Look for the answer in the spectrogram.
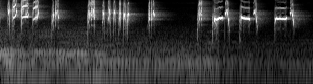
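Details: Long-tailed shrike in a full-repertoire tutor song, said to be easily provoked by other shrikes: quick clusters of sharp clicking chirps, then four ringing phrases each holding a clear, steady whistled tone, separated by half-second gaps.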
